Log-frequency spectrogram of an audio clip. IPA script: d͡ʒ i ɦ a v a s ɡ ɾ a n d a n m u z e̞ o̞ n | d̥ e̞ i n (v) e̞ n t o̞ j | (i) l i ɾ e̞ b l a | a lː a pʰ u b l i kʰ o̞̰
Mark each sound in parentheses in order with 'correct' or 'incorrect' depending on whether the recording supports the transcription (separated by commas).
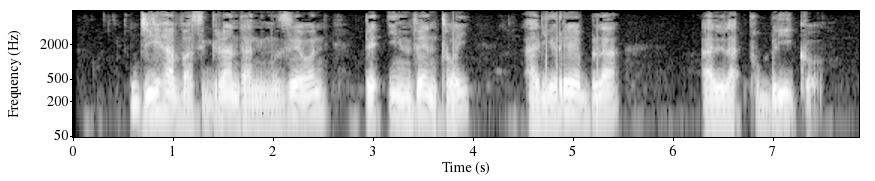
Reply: correct, incorrect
